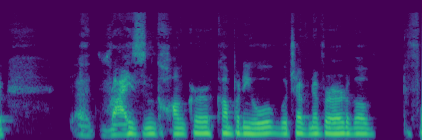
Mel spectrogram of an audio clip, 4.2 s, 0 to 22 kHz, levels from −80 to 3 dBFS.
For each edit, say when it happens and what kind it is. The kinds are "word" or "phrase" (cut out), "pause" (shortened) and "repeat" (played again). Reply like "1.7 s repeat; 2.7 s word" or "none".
none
